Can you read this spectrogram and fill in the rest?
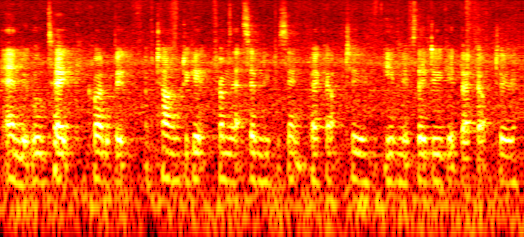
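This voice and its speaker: A middle-aged woman speaks from some distance in a very echoey room. Her voice is on the low side, and she talks informally, as a guest presenter taking questions. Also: flat delivery, fast. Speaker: guest speaker, former air traffic controller. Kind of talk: informal career talk with questions. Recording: echoey room, distant mic, clear noise.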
